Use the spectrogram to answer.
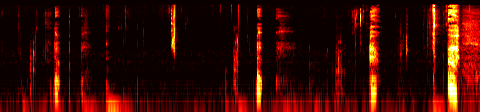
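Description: Someone chewing food, with soft wet squishes and small bites coming in irregular bursts, mostly quiet with a few sharper, louder moments toward the end.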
